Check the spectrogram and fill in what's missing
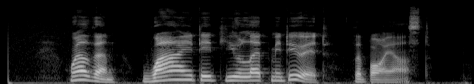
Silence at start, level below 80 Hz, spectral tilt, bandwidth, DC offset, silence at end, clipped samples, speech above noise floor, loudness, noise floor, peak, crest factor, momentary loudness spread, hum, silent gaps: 0.1 s; -50 dBFS; -5 dB/octave; 15.5 kHz; under 0.1%; 0.55 s; under 0.1%; 27 dB; -22 LUFS; -48 dBFS; -2 dBFS; 20 dB; 13 LU; none; none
